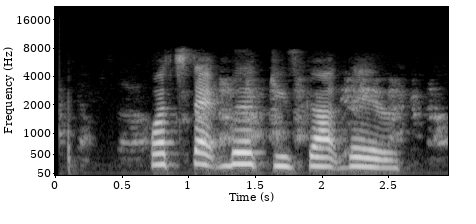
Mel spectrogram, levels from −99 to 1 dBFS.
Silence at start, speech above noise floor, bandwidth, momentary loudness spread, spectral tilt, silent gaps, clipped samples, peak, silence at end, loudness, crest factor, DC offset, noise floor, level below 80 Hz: 0.6 s; 28 dB; 8 kHz; 7 LU; -5.5 dB/octave; none; under 0.1%; -6 dBFS; 0 s; -21 LUFS; 16 dB; under 0.1%; -49 dBFS; -62 dBFS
